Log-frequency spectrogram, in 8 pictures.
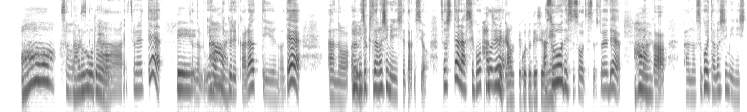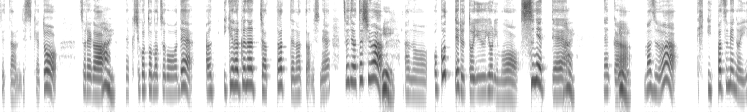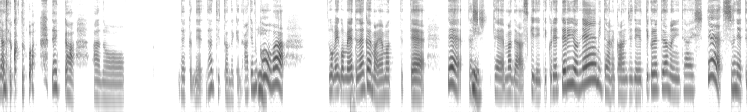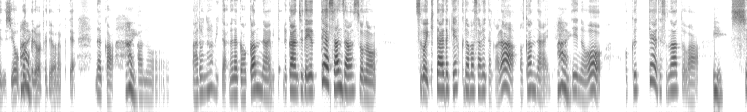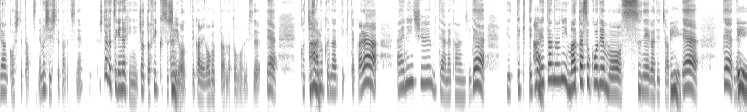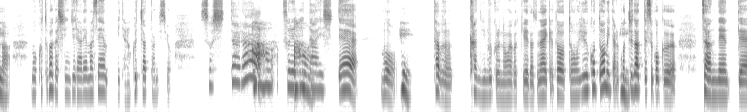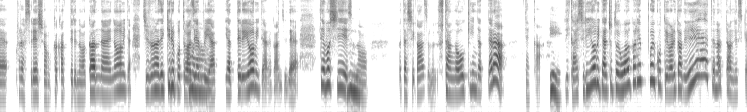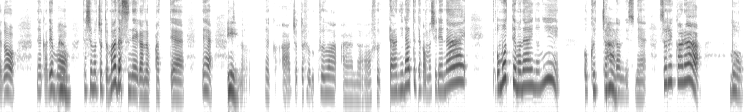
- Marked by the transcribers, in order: laughing while speaking: "嫌なことは"; put-on voice: "I don't know"; in English: "I don't know"; put-on voice: "I need you"; in English: "I need you"
- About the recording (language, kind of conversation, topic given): Japanese, advice, 過去の失敗を引きずって自己肯定感が回復しないのですが、どうすればよいですか？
